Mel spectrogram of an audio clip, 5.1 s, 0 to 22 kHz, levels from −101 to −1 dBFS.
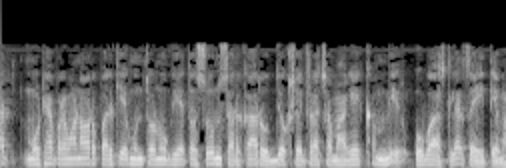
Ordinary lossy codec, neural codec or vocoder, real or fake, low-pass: none; none; real; 7.2 kHz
